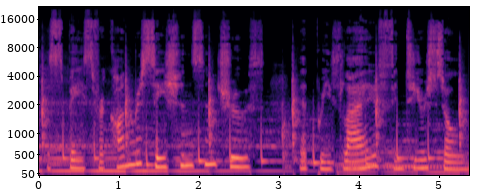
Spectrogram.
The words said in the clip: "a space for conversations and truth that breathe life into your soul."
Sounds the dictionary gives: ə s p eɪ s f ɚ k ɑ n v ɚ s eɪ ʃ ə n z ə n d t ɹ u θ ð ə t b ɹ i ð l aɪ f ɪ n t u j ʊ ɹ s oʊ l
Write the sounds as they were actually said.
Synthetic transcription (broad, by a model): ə s p eɪ s f ɚ k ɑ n v ɚ s eɪ ʃ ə n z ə n t ɹ u θ ð ə t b ɹ i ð l aɪ f ɪ n t u j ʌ ɹ s oʊ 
